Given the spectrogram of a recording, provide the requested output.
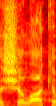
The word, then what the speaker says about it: Shellac: E a gente ouviu Shellac, é Shellac, eu sempre falo errado também, mas é Shellac a pronúncia do...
